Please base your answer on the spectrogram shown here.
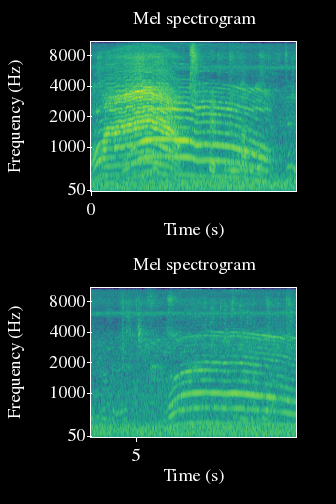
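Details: Tomcat challenging a rival to fight, giving a loud, strained caterwaul that swells and then fades, followed after a short pause by a second, lower, steadier drawn-out howl; a person speaks faintly.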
